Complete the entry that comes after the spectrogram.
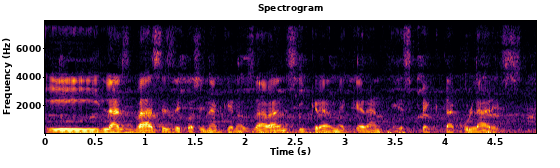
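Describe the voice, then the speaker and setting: A man's voice over music in the background. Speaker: cooking content creator. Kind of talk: casual live-stream chat answering questions. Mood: relaxed, friendly. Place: home room. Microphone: phone near.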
